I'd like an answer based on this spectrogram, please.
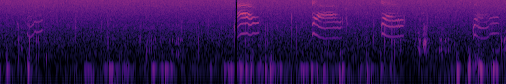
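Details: Mother cat Melania grooming her kitten daughter Pinky; five high, harmonic-rich mews rising then bending down, spaced roughly every one to two seconds, over a continuous low purr and licking sounds.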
